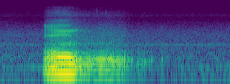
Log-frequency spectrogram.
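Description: A man's soft, drawn-out hesitation sound, "à", starting about half a second in and trailing off within a second. The rest is near silence.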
